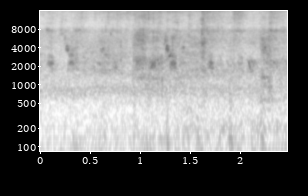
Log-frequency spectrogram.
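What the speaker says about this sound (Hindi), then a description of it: "तो ये दो बत्तखें हैं जो काफ़ी यानी बड़ी हैं" Two large ducks by a pond quack faintly in scattered, repeated calls over a soft outdoor background of murmur and wind.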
